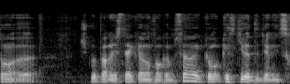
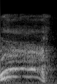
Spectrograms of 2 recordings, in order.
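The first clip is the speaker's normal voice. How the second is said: high, sudden shriek at a mouse; demo scream; 4 dB quieter than usual. Shown as a demonstration. Teacher shows the class a girl's high shriek. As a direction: shriek as if a mouse just ran by. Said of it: "Vous voyez une souris?".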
